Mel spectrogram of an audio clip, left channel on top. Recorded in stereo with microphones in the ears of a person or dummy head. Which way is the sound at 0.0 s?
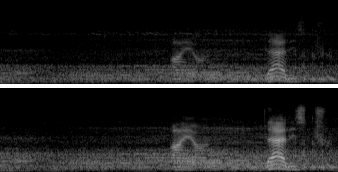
30° right (ahead or behind).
